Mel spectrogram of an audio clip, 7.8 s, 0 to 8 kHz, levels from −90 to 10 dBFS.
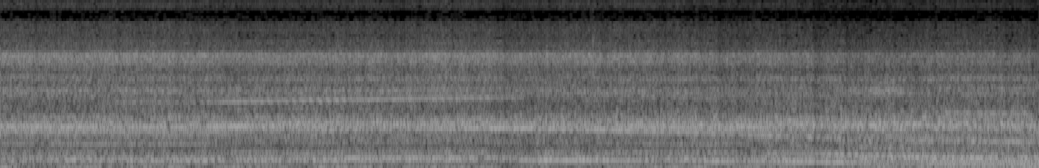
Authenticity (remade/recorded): recorded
